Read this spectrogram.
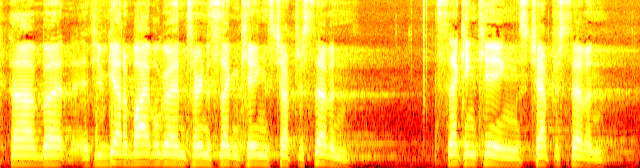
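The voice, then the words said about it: Hoarse, croaky voice. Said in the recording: “I've been under the weather the past few days, so my voice is struggling a little bit this morning. So I'll probably croak and sound like I'm going through puberty again.”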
